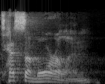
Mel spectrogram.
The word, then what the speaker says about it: tesamorelin: It's tesamorelin. Is that how you pronounce it? Say it one more time. I didn't hear you. Yeah, I'm sorry. It's a tesamorelin.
